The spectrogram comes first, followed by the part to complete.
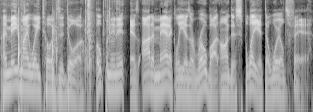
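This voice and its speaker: A man's voice: mid-range voice, normal speed, noisy background, natural voice. A man narrating as a wry, world-weary, slangy hard-boiled gumshoe in old detective radio style. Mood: wry narration. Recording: music under the voice.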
